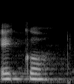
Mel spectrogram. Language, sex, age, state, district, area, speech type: Odia, female, 30-45, Odisha, Jajpur, rural, read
